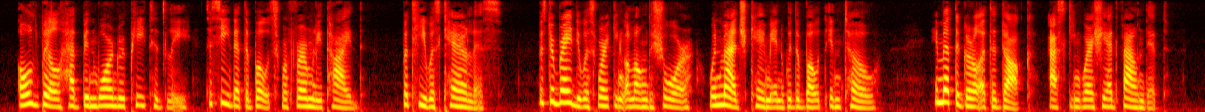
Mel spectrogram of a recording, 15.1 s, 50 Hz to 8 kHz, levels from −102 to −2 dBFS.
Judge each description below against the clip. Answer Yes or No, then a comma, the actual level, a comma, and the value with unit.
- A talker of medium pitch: No, high, 200 Hz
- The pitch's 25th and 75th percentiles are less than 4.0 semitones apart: Yes, average, 3.4 semitones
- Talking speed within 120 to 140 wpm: No, average, 185 wpm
